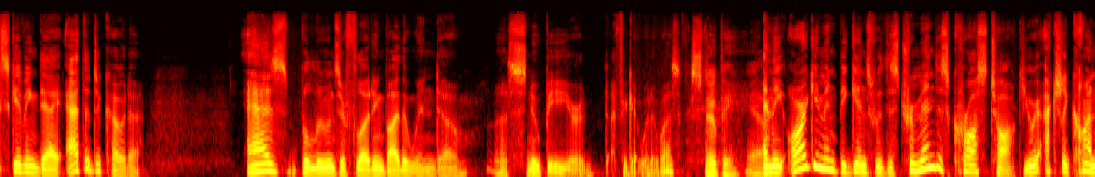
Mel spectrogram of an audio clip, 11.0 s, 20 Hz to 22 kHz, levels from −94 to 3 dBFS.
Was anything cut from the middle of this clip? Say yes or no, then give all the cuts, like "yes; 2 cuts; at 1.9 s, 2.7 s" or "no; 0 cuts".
no; 0 cuts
